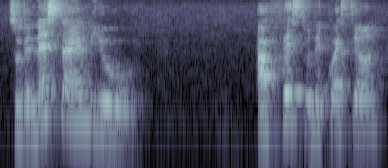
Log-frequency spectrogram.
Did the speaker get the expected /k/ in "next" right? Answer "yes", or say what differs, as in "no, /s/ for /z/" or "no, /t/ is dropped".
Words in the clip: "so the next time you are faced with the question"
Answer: yes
